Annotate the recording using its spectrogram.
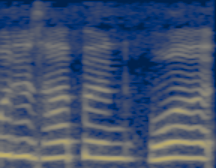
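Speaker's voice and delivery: mock crying, high-pitched, panicked, shocked disbelief. Retelling finding everything gone, imitating own past panic. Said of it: "I'm sitting there crying, freaking out".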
